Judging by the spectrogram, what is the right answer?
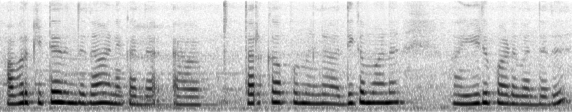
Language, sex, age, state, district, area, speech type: Tamil, female, 18-30, Tamil Nadu, Chennai, urban, spontaneous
